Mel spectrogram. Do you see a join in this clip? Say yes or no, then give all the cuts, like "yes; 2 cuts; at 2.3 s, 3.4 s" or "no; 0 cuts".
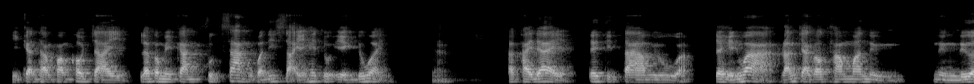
yes; 2 cuts; at 1.3 s, 5.8 s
